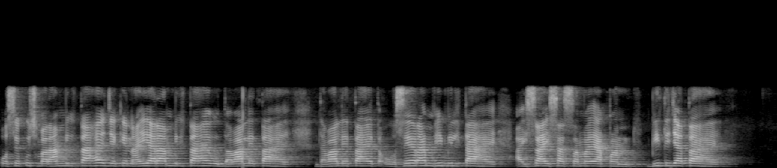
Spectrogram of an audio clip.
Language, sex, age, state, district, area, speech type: Hindi, female, 60+, Uttar Pradesh, Varanasi, rural, spontaneous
